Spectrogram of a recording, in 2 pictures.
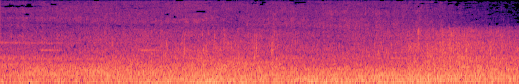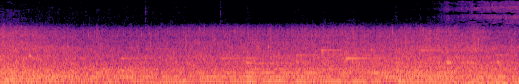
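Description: Film score over an underwater ambience: a dense low rumble that turns muffled about halfway through, with low sustained notes underneath.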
